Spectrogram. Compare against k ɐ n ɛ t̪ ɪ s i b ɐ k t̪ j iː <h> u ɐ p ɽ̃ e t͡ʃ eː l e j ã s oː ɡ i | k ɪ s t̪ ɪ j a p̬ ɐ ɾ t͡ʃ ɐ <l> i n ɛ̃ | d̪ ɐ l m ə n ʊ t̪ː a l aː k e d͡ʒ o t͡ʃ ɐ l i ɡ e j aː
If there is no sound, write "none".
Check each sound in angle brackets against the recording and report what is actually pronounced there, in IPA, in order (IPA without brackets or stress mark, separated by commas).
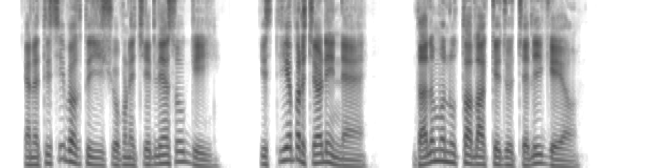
s, ɽ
